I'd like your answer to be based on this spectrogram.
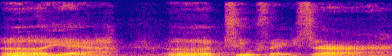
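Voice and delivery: very low, gravelly villain voice. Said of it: "Richard Mall doing this very gravelly voice".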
